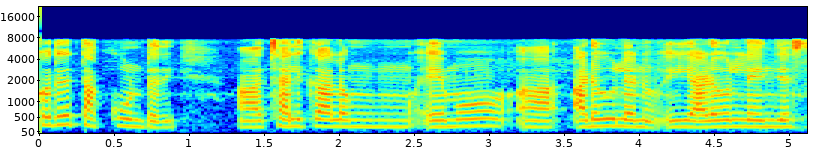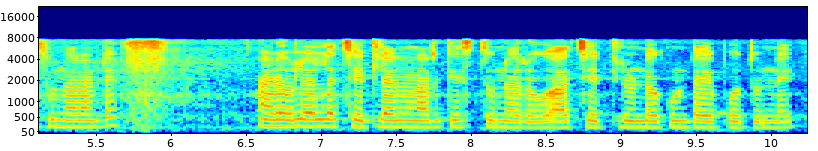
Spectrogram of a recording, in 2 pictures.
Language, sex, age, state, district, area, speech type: Telugu, female, 18-30, Andhra Pradesh, Srikakulam, urban, spontaneous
